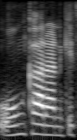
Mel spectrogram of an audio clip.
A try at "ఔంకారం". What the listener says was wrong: అది ఓంకారం కాదు, ఔంకారం. మనం పలకడమే దాన్ని తప్పు పలుకుతున్నాం. మనం మాట్లాడుతున్న ప్రతి మాటల్లో ఎక్కడో ఒక చోట అకారము, ఉకారము, మకారము ఉంటాయి. అకార ఉకార మకార అర్ధమాత్ర ఇది ఓంకార. ఔం అని ఉచ్చరించినప్పుడు అకారము ఉకారము రెండూ పలకబడి మూకారం దీర్ఘమవుతుంది.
